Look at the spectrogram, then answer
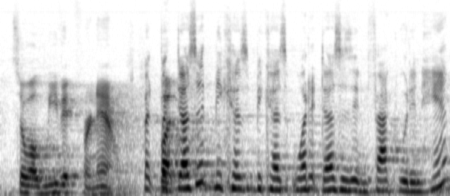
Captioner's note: voiceover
